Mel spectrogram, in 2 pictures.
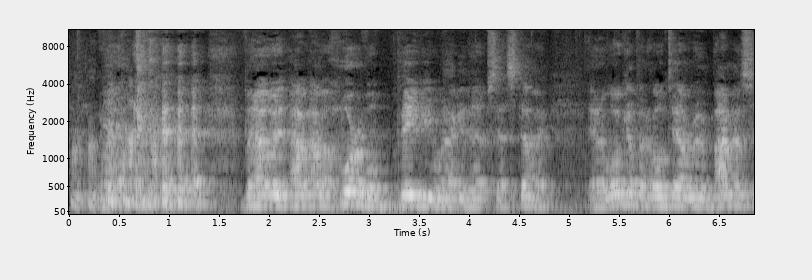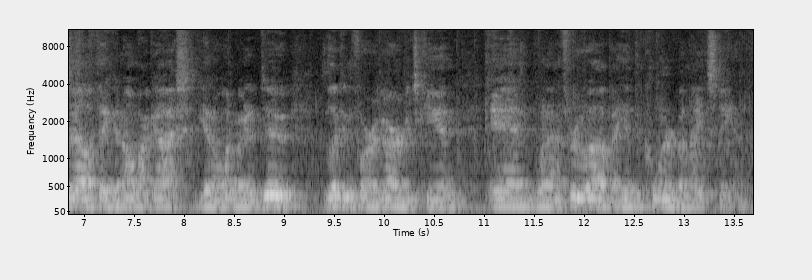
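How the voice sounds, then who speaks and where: A man with a fairly high pitch talks fairly quickly, with audible room echo and noticeable noise in the background. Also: ordinary pitch variation. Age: 50s. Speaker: guest speaker, pirate club president. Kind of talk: personal story talk to support group. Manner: hesitant with fillers.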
